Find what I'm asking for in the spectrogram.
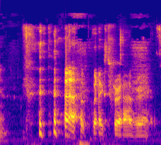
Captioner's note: laughing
